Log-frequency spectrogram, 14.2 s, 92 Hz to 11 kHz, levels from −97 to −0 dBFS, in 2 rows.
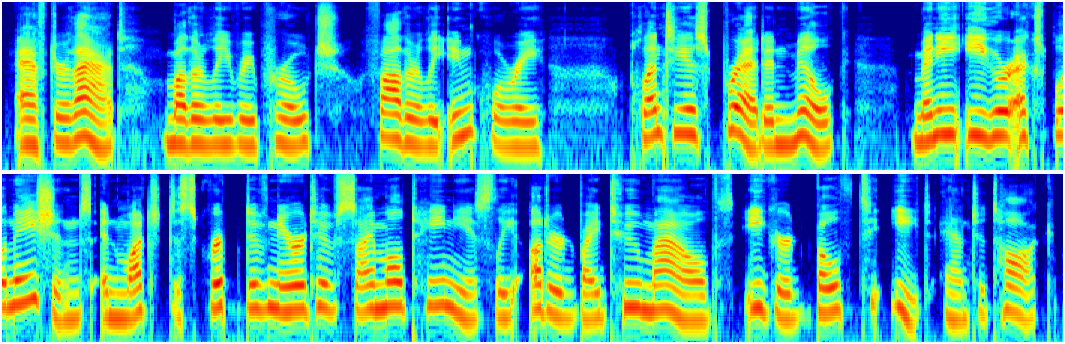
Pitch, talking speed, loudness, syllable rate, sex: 215 Hz, 125 wpm, -20 LUFS, 4.5 syllables/s, female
